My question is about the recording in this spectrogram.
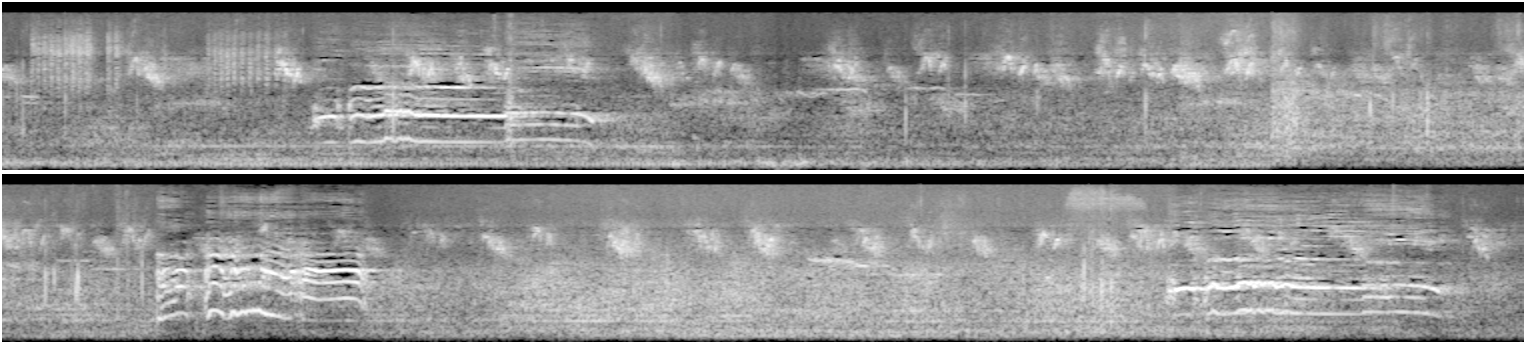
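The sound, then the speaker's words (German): A rooster crows several times on a neighbourhood farm in the middle of Zürich, its harmonic calls rising and falling, while small birds chirp and the low rumble of a plane far away in the sky hums underneath. “Vögel, die zwitschern, irgendwo weit weg ein Flug am Himmel und dann der Gückel.”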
